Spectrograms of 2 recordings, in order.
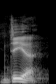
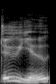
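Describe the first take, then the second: First: The words are reduced and run together. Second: Both words are said fully and clearly. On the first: The speaker calls it right. "it completely changes its pronunciation" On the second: The speaker calls it wrong. "It's not do you"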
